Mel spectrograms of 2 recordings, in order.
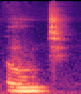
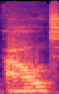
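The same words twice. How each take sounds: First: The vowel is raised, closer to 'oot'. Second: The vowel is the usual open 'ow' sound. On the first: "they say out" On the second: "instead of saying like out"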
